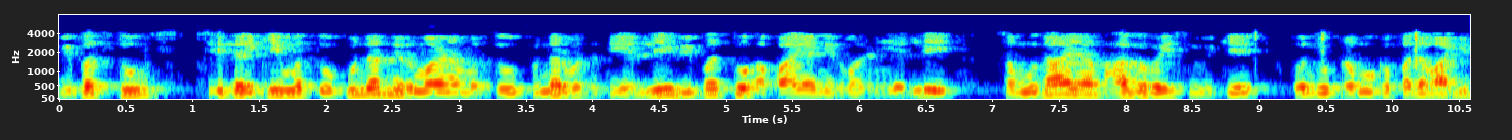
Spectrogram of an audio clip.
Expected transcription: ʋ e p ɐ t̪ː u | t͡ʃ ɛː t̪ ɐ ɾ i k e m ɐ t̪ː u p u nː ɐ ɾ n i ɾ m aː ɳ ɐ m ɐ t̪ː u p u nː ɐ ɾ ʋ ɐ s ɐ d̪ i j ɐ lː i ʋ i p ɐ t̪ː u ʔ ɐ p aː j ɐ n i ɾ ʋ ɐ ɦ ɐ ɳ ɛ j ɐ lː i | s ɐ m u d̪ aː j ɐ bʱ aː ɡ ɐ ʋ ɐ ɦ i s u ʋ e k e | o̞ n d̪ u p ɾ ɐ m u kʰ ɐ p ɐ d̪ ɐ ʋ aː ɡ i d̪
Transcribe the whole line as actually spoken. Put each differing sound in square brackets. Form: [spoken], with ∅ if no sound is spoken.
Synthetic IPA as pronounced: ʋ [i] p ɐ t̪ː u | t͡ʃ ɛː t̪ ɐ ɾ i k e m ɐ t̪ː u p u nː ɐ ɾ n i ɾ m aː ɳ ɐ m ɐ t̪ː u p u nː ɐ ɾ ʋ ɐ s ɐ [t̪] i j ɐ lː i ʋ i p ɐ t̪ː u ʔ ɐ p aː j ɐ n i ɾ ʋ ɐ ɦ ɐ ɳ ɛ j ɐ lː i | s ɐ m u d̪ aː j ɐ bʱ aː ɡ ɐ ʋ ɐ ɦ i s u ʋ [i] k e | o̞ n d̪ u p ɾ ɐ m u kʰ ɐ p ɐ d̪ ɐ ʋ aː ɡ i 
